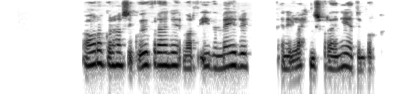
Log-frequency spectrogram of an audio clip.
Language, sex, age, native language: Icelandic, female, 40-49, Icelandic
